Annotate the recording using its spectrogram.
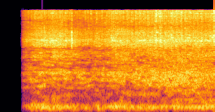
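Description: Motorcycle engine running close by on the street, a steady low drone with traffic noise over it, starting abruptly about a quarter second in.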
